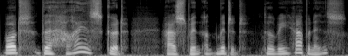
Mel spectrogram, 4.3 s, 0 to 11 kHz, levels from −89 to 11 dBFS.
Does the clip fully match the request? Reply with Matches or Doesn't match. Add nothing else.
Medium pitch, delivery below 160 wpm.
Matches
